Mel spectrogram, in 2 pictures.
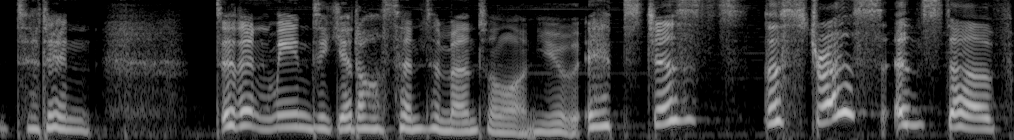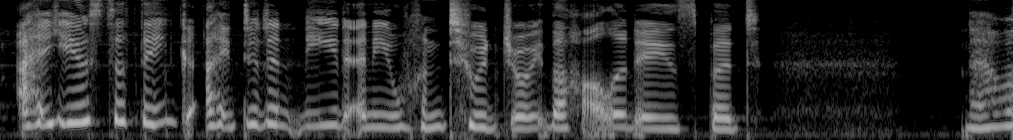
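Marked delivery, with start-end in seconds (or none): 2.9-5.1 higher, louder, defensive brush-off; flustered excuse. Acted. Woman excusing her sentimental moment to coworker, flustered. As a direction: blurt it out to cover embarrassment.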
